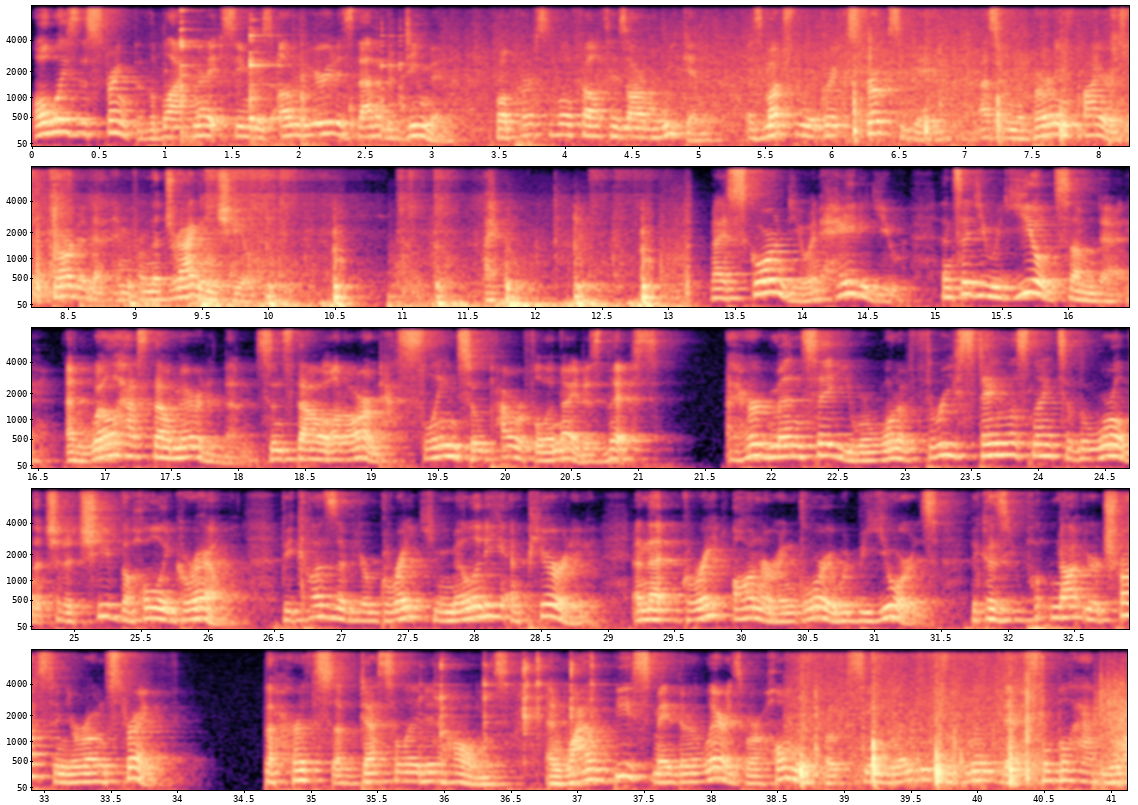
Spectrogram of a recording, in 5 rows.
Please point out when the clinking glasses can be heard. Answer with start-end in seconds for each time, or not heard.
0.9-3.0, 35.8-37.1.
